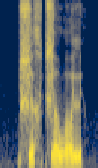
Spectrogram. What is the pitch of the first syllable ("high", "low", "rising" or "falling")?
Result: low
